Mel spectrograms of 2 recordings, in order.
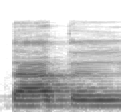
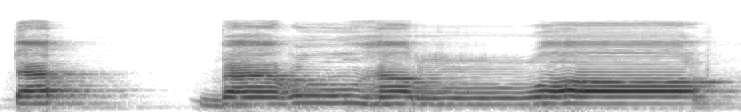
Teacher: یہ جو دوسرا تا ساکن ہے اس پہ قلقلہ نہیں کریں گے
